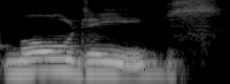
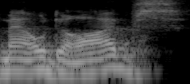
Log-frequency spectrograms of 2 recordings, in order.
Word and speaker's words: Maldives: Maldives is the local pronunciation. Us Aussies that talk about Maldives, well, I learnt the local pronunciation.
